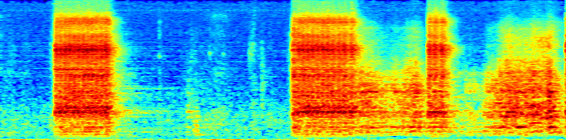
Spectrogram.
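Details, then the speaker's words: Car that started days earlier: short bursts of rapid clicking on each key turn, engine not cranking; owner suspects the battery failing again. "Oh man, this is terrible. It doesn't want to start. Sounds like the battery is gone again."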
